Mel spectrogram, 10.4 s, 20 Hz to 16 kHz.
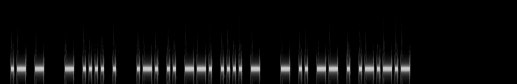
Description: Morse code, heard as a keyed tone, about 20 wpm, 700 Hz. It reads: AT THE RIGHT TIME.
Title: Sentences with 6-Word Phrases - 20wpm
